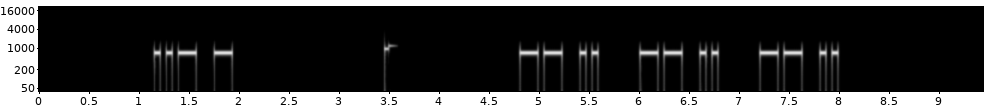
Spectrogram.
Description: Morse code, heard as a keyed tone, about 20 wpm, 700 Hz. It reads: UT MI MI MI
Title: US States Repeated 3x 20wpm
